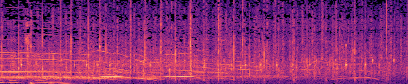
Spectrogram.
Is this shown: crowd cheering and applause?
yes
